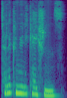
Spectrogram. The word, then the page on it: telecommunications: British English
